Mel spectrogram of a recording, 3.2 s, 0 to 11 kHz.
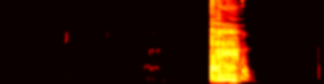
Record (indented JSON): {
  "cough_length": "3.2 s",
  "cough_amplitude": 29800,
  "cough_signal_mean_std_ratio": 0.25,
  "survey_phase": "beta (2021-08-13 to 2022-03-07)",
  "age": "45-64",
  "gender": "Female",
  "wearing_mask": "No",
  "symptom_none": true,
  "smoker_status": "Ex-smoker",
  "respiratory_condition_asthma": false,
  "respiratory_condition_other": false,
  "recruitment_source": "REACT",
  "submission_delay": "1 day",
  "covid_test_result": "Negative",
  "covid_test_method": "RT-qPCR",
  "influenza_a_test_result": "Negative",
  "influenza_b_test_result": "Negative"
}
